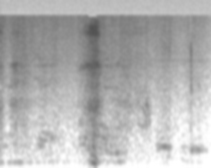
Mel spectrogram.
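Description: Near silence, with one faint breathy sound from a young baby about a second in.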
